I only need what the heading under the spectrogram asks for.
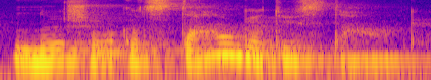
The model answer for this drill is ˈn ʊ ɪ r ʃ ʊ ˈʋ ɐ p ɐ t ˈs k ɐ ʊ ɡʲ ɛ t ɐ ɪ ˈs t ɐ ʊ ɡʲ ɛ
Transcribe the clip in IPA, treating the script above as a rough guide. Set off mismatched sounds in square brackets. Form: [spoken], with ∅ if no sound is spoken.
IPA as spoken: ˈn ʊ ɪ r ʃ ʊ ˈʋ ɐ [k] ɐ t ˈs [t] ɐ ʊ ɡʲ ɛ t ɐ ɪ ˈs t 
